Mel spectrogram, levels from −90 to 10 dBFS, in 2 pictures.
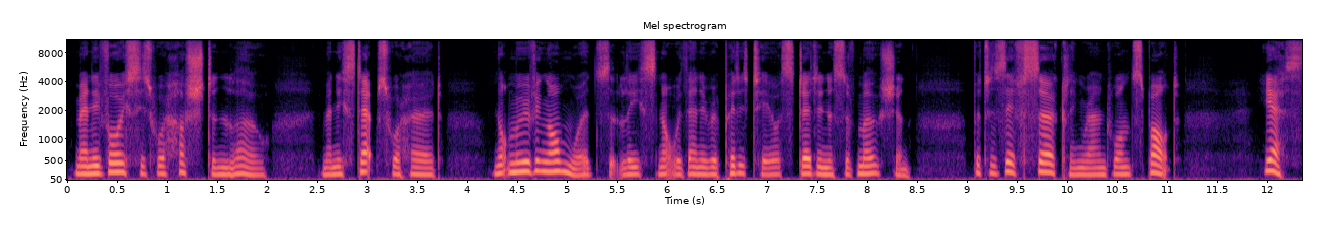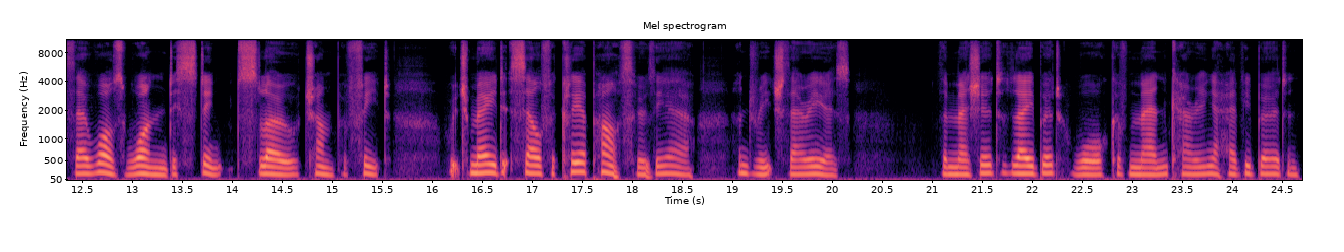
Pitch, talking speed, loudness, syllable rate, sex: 175 Hz, 150 wpm, -19 LUFS, 4.5 syllables/s, female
